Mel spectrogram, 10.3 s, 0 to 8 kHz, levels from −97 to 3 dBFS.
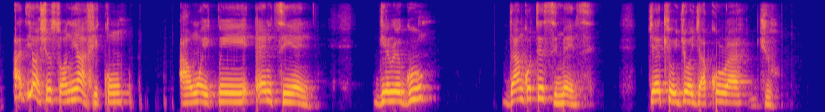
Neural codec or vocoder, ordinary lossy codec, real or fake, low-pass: none; none; real; 7.2 kHz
